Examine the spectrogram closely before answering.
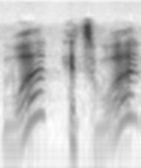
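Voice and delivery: mock-confused student asking what; quick, quiet double take with a sharp questioning lift; puzzled what. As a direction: act out a baffled reaction. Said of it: "gonna be a little like".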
